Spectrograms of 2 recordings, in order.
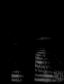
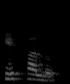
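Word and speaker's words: cephalo: সেফালো বা অনেক সময় আমরা বলি কেফালো, যে কোনো দুইটাই সঠিক উচ্চারণ তোমাদের জন্য।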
